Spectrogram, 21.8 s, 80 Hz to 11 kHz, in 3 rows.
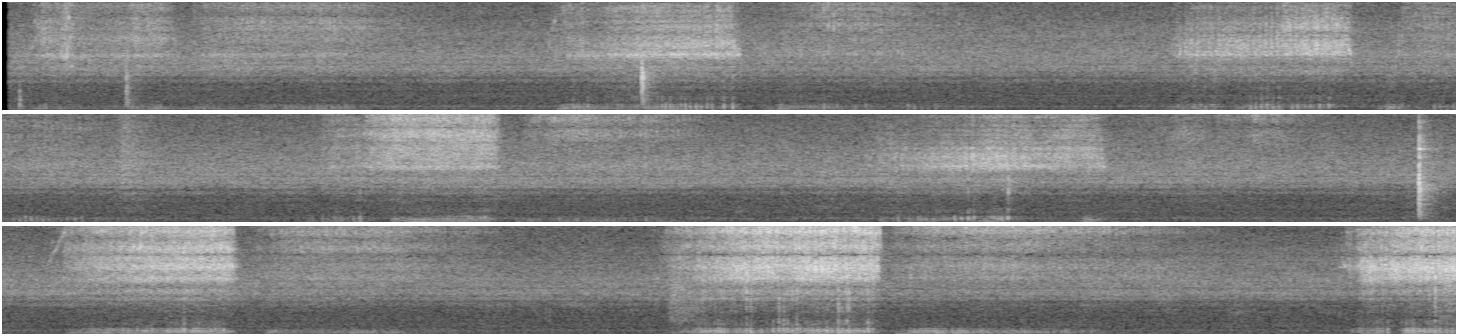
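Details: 3-month-old Bull Terrier puppy snoring while asleep: soft, regular snoring bursts at about 19 breaths a minute, with a faint room hiss.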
